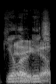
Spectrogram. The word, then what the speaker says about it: Ghilarducci: and I want to make sure that I pronounce his name right. Ghilarducci, is that right? Ghilarducci. Ghilarducci.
